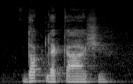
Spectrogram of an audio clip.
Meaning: leakage of the roof
- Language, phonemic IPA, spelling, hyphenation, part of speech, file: Dutch, /ˈdɑklɛˌkaːʒə/, daklekkage, dak‧lek‧ka‧ge, noun, Nl-daklekkage.ogg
